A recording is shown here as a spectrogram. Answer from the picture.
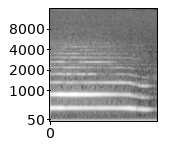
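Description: Bamboo transverse flute (pullankuzhal) holding one long, steady note that dips slightly in pitch and fades out near the end.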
